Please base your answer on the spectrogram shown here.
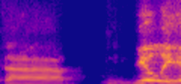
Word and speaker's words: Gilead: This is the one that had that big deal with Gilead. I remember hard G. Gilead.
